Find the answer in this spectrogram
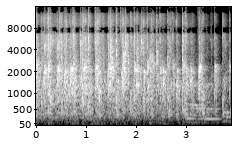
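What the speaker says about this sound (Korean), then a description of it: "우리 큰 박수 한번 좀 보내주세요." Audience applause at an extraordinary general meeting of a Korean healthy-city research institute, dense steady clapping filling the room for about four seconds, close and fairly loud, fading slightly near the end.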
